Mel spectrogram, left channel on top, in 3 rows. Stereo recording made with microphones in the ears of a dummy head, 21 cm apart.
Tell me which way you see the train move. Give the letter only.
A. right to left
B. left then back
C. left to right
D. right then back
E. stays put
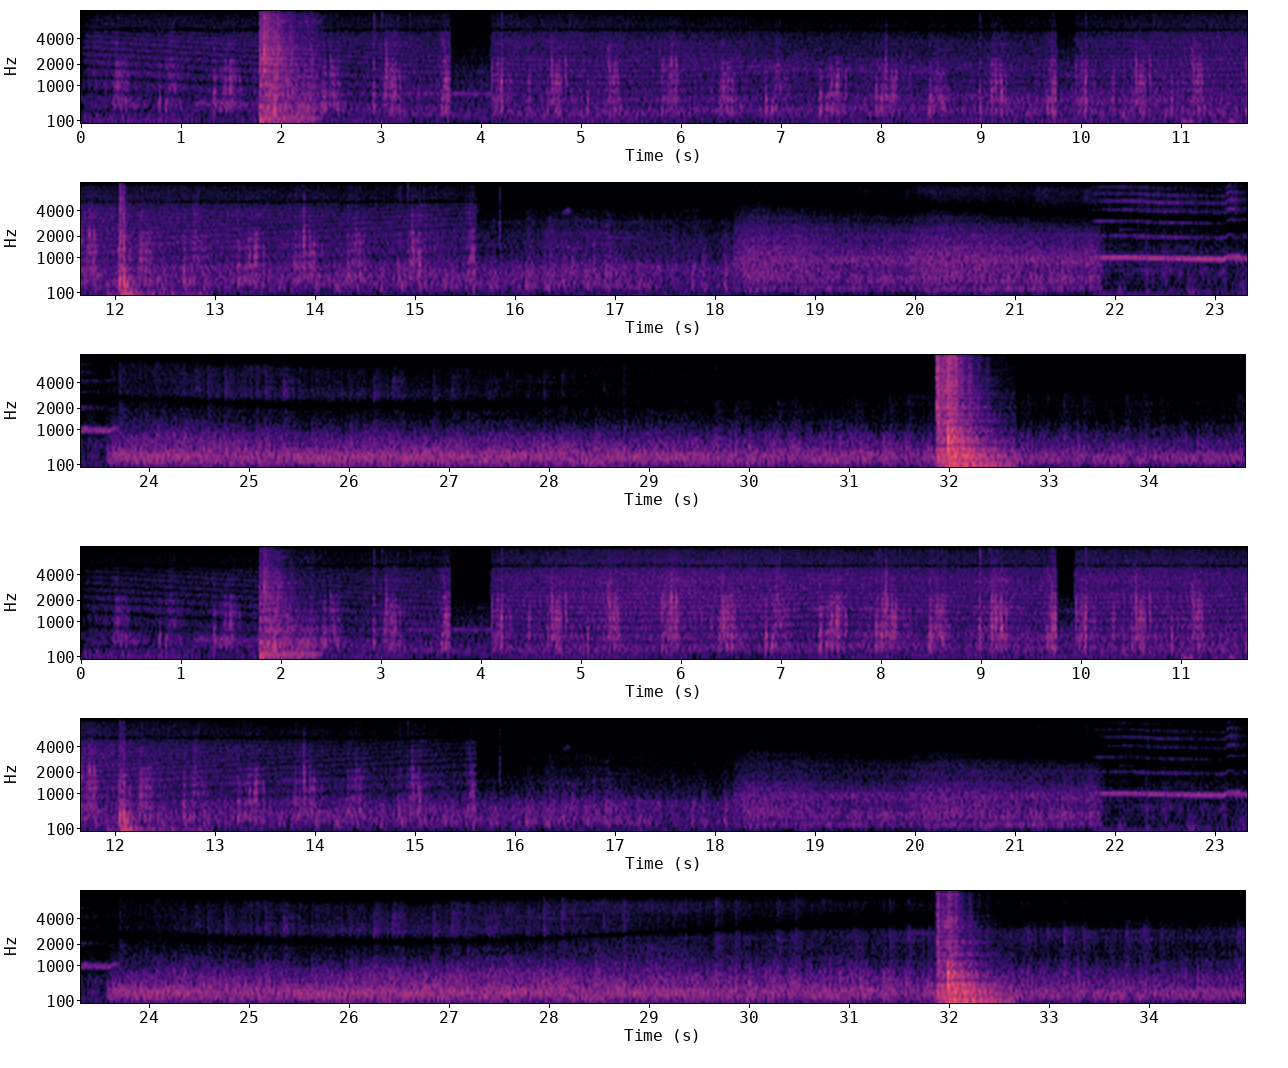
C.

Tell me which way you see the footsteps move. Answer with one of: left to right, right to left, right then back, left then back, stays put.
right then back.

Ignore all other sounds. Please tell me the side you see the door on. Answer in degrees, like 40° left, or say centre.
60° left.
